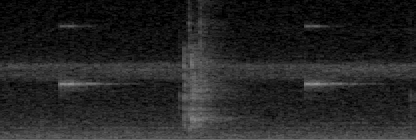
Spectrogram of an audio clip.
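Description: Digital camera taking photos: a short high focus-confirmation beep, a shutter click about two-thirds of a second later, then a second beep near the end.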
